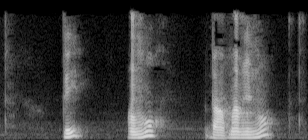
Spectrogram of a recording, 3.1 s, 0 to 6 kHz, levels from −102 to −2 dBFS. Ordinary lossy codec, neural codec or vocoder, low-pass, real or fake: MP3, 32 kbps; autoencoder, 22.05 kHz, a latent of 192 numbers a frame, VITS, trained on one speaker; 5.4 kHz; fake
